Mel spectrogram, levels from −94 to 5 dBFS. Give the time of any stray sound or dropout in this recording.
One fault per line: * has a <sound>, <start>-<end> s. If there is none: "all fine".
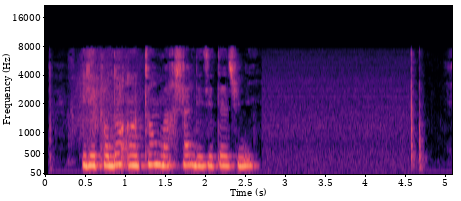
all fine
